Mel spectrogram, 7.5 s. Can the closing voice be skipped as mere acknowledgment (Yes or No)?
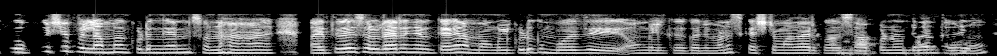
No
